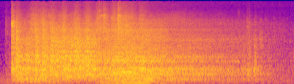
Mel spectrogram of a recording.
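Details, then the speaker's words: WWII Willys Jeep cranked on full choke right after a carburetor replacement: the starter churns hard for over a second, then fades without catching while it draws fuel. Hard start, cranking without firing. "so I'm going to turn her over and see if she'll fire up we're going to go with full choke and see what"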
